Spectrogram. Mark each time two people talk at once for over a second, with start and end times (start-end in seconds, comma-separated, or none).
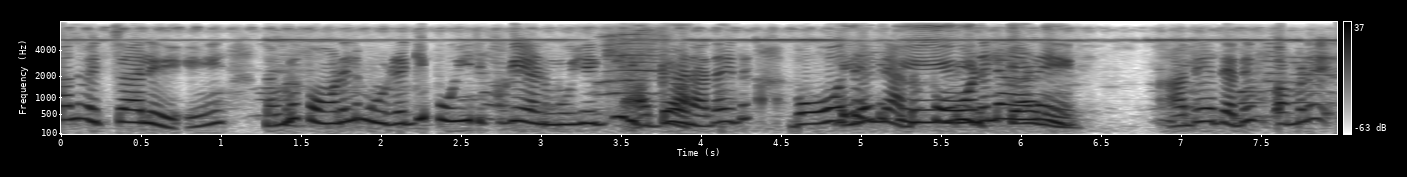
3.6-6.2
